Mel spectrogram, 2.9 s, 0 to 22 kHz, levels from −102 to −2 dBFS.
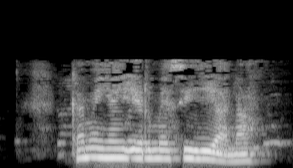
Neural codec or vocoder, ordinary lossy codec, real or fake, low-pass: none; MP3, 24 kbps; real; 7.2 kHz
